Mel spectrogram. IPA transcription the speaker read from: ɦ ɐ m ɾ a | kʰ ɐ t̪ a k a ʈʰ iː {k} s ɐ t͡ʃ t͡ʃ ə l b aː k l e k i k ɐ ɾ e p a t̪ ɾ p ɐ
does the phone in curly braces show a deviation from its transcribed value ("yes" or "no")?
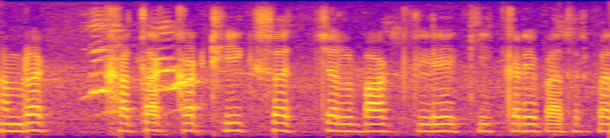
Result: no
